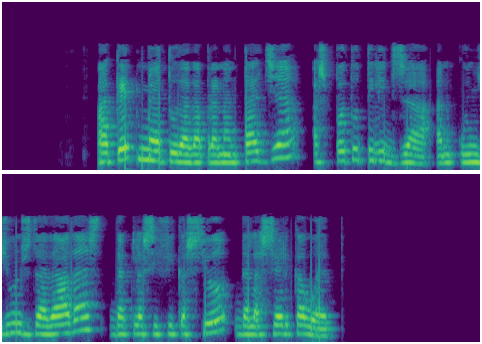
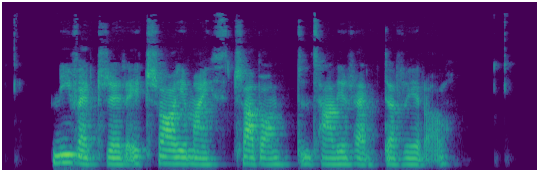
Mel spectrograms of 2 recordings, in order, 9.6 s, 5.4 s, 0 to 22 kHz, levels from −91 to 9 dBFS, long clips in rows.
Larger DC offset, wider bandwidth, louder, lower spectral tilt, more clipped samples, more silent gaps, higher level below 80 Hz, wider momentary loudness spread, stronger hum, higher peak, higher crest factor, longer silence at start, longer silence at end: neither; second, 8.2 kHz vs 16.5 kHz; first, -16 LUFS vs -22 LUFS; about the same, -5.5 dB/octave vs -4.5 dB/octave; neither; neither; first, -54 dBFS vs -68 dBFS; about the same, 9 LU vs 11 LU; neither; about the same, -2 dBFS vs -2 dBFS; about the same, 16 dB vs 20 dB; first, 0.95 s vs 0.5 s; first, 1.45 s vs 0.9 s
